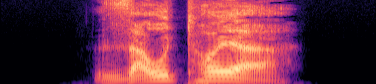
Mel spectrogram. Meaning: very expensive
- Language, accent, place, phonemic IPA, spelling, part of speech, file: German, Germany, Berlin, /ˈzaʊ̯ˈtɔʏ̯ɐ/, sauteuer, adjective, De-sauteuer.ogg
